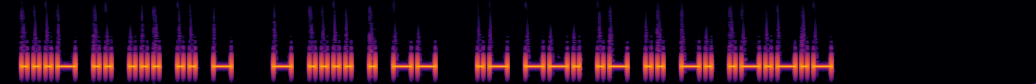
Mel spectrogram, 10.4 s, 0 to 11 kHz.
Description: Morse code, heard as a keyed tone, about 21 wpm, 700 Hz. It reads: VISIT THEM AGAIN.
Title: Sentences from Top 1000 Words - Review Part 6 - 20wpm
